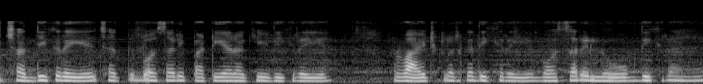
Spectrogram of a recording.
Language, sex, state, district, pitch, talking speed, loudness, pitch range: Hindi, female, Uttar Pradesh, Muzaffarnagar, 170 Hz, 220 wpm, -20 LUFS, 165-185 Hz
